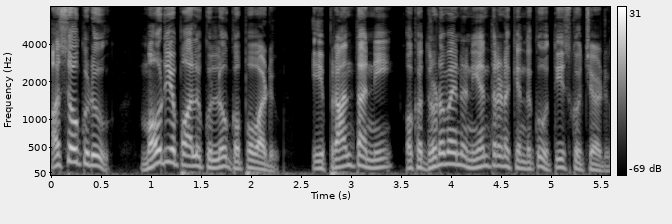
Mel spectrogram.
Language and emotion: Telugu, neutral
